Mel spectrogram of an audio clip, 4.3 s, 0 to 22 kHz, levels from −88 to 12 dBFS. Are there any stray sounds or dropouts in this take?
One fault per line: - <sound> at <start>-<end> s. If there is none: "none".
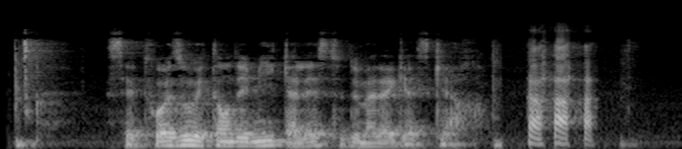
- laugh at 3.3-3.7 s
